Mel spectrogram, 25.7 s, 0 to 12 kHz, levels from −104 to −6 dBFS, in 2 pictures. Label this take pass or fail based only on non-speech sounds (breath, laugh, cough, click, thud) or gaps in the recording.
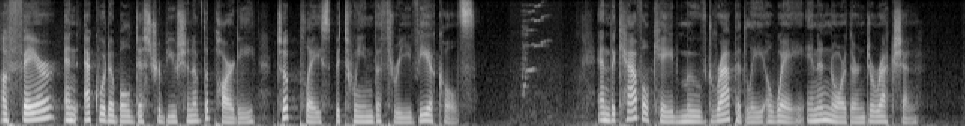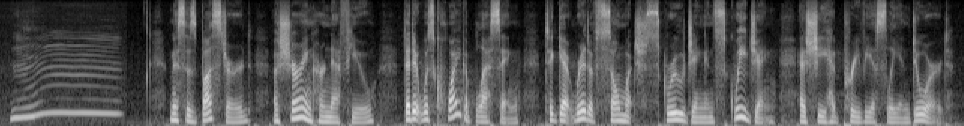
fail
